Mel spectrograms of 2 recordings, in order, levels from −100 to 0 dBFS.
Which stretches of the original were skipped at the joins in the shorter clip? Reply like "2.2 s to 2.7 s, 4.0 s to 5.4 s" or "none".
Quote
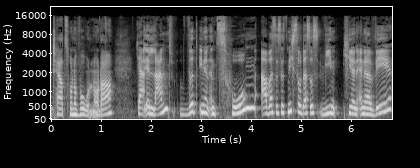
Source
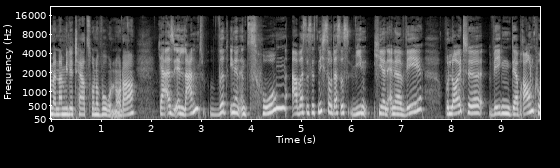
2.3 s to 2.5 s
